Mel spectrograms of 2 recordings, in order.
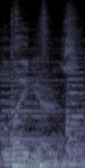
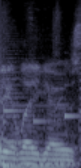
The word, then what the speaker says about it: Lego: to see lots of Legos so I figured that's what I'd show you lots of Legos for Lego and that's properly pronounced it's funner to say Legos though so we'll just go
